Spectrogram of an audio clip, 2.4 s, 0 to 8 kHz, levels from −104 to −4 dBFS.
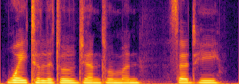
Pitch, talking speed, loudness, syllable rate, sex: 175 Hz, 150 wpm, -17 LUFS, 4.8 syllables/s, female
